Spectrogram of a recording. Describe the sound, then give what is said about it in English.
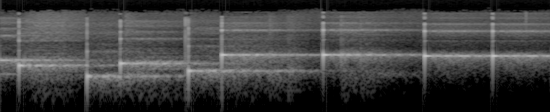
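Plucky synth notes pass through a reverb effect with its size parameter turned up, sounding as a slow series of bright, bell-like pings, each leaving a long shimmering tail that blends into the next. “But I want to go through some of the parameters to show you how we can make this reverb fit this sound. So let's start with the first parameter, size. Let's turn that size up.”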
